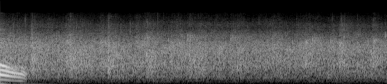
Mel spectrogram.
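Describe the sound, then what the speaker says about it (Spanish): A church congregation breaks into loud, steady applause that follows a brief voice at the start and holds evenly for several seconds. "Le dan un aplauso a Jesús de Nazaret."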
